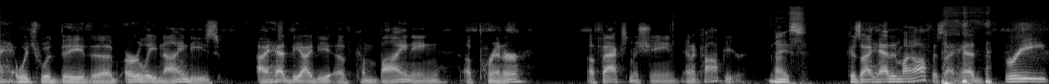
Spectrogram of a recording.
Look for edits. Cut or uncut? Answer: uncut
